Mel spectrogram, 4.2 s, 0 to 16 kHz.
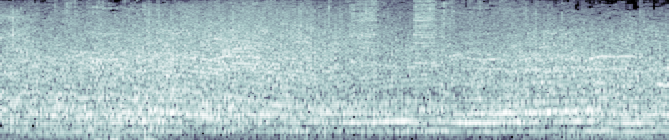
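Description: Formula 1 car engine in F1 2020, a continuous high-pitched whine with rising and falling pitch as the car accelerates and shifts, steady and loud throughout.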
